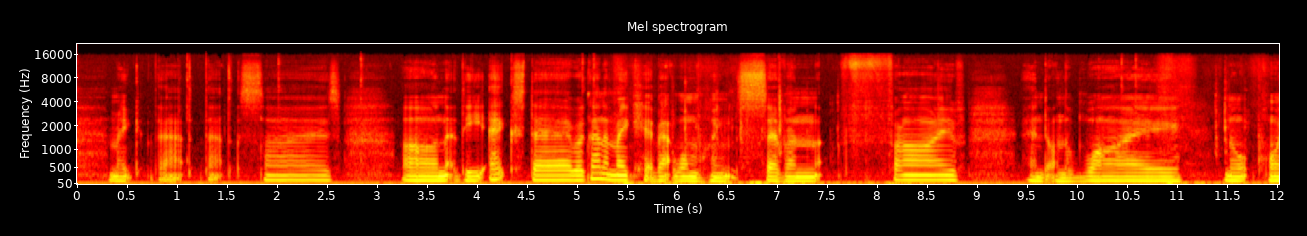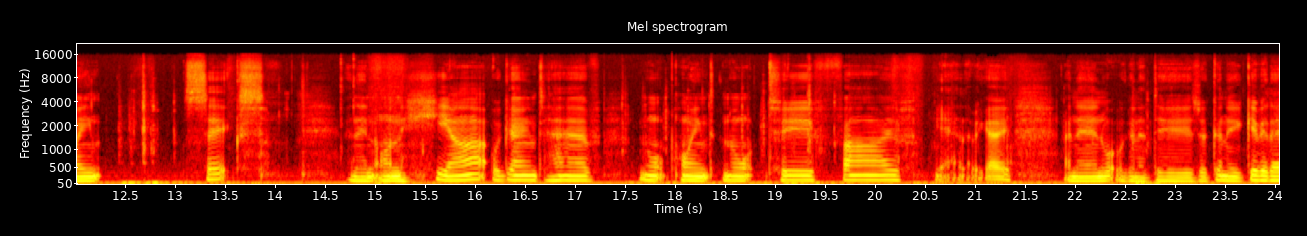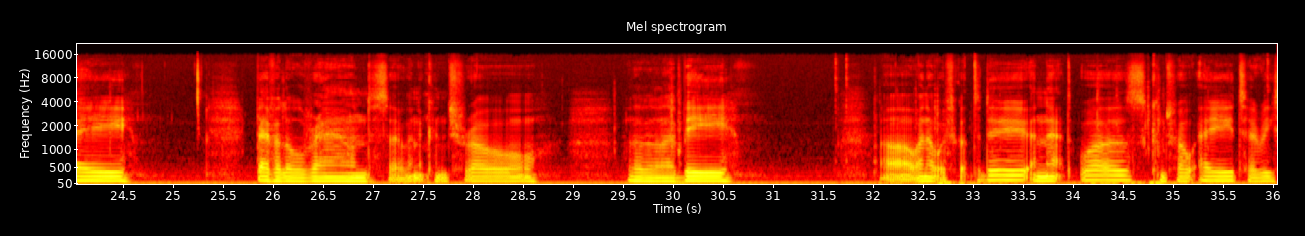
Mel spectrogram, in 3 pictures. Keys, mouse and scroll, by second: 1.9 click, 6.9 click, 10.4 click, 14.6 click, 22.7 Tab, 30.0 ctrl+b, 32.6 ctrl+z, 34.1 Tab, 34.7 ctrl+a.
